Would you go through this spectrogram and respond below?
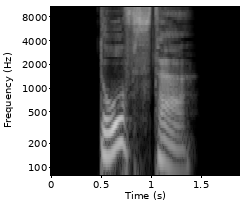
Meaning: inflection of doof: 1. strong/mixed nominative masculine singular superlative degree 2. strong genitive/dative feminine singular superlative degree 3. strong genitive plural superlative degree
- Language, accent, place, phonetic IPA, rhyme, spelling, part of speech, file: German, Germany, Berlin, [ˈdoːfstɐ], -oːfstɐ, doofster, adjective, De-doofster.ogg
